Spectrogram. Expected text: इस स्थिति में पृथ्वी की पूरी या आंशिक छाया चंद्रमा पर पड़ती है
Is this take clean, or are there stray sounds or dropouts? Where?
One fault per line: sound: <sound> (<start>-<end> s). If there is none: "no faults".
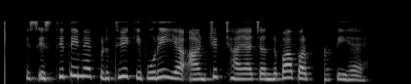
sound: dropout (3.1-3.2 s)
